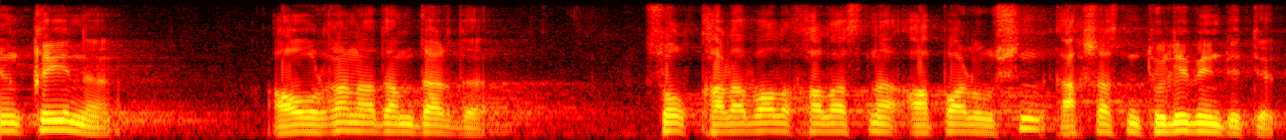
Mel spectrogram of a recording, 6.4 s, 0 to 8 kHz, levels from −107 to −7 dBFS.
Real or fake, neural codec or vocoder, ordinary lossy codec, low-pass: real; none; none; 7.2 kHz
